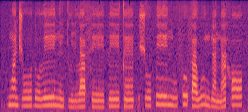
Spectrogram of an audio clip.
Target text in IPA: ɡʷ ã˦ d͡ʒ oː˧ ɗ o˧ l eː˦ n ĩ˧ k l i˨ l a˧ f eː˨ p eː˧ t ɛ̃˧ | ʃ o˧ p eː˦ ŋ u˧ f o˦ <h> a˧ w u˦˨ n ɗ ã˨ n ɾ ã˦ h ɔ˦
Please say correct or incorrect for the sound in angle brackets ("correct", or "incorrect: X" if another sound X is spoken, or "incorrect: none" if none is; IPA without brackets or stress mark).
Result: incorrect: f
